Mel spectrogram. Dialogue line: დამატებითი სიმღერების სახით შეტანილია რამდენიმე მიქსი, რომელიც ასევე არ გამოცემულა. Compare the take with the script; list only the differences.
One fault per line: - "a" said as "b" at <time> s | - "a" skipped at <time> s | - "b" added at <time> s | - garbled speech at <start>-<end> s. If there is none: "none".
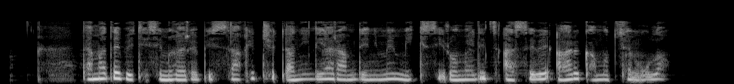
none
